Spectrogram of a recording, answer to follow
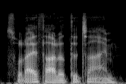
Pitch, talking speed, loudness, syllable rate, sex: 100 Hz, 380 wpm, -21 LUFS, 6.7 syllables/s, male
